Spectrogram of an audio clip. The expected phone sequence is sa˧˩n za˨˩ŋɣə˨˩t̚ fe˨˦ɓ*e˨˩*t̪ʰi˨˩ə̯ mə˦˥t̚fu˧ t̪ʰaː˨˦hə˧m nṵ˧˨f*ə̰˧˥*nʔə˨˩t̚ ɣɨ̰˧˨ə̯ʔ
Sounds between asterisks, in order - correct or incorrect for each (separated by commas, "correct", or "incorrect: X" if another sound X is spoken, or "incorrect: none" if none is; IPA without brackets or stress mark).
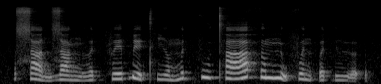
correct, incorrect: ə˨˩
